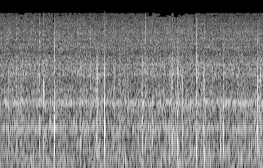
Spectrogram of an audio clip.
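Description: Rain in the game Phasmophobia patters as a steady hiss of quiet drops, with scattered sharper ticks and pops like popcorn crackling, faint and continuous with no talk.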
